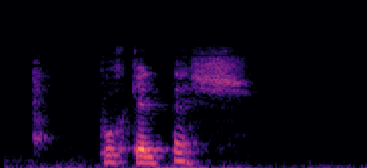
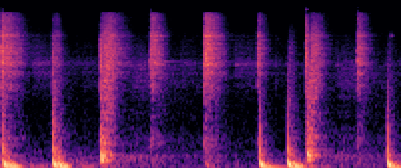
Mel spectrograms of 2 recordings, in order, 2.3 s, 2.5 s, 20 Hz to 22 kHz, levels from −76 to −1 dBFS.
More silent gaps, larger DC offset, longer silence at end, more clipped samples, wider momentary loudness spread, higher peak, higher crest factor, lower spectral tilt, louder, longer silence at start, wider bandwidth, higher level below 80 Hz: neither; neither; first, 0.35 s vs 0 s; neither; first, 20 LU vs 8 LU; second, -12 dBFS vs 0 dBFS; first, 22 dB vs 16 dB; first, -5.5 dB/octave vs -4 dB/octave; second, -32 LUFS vs -18 LUFS; first, 0.2 s vs 0 s; second, 7.6 kHz vs 18 kHz; second, -58 dBFS vs -24 dBFS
